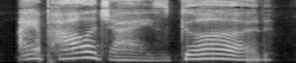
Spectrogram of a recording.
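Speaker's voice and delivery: laid-back surfer voice, drawn-out "good". Mocking an insincere apology: imitating a surfer dude apology. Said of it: "a surfer dude".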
